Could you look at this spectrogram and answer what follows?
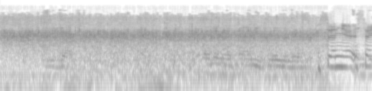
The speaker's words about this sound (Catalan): No, està parlant ja el senyor Zelensky en aquests moments. Ho estem veient per la televisió. Per tant, posem, sisplau, el so que ens arriba des del Congrés dels Diputats. Sentim els aplaudiments.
